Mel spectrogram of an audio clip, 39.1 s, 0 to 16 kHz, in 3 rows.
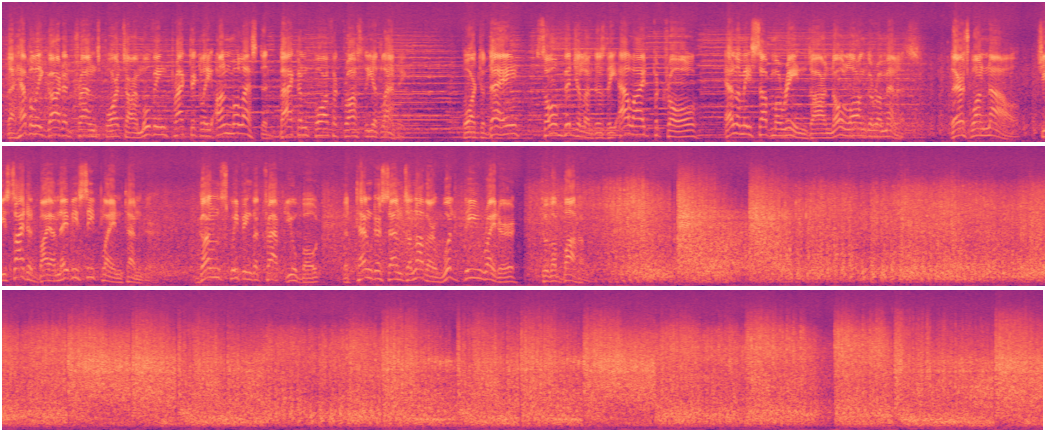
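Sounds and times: shells bursting: 0.0s - 39.0s
deck guns firing: 0.2s - 39.0s.

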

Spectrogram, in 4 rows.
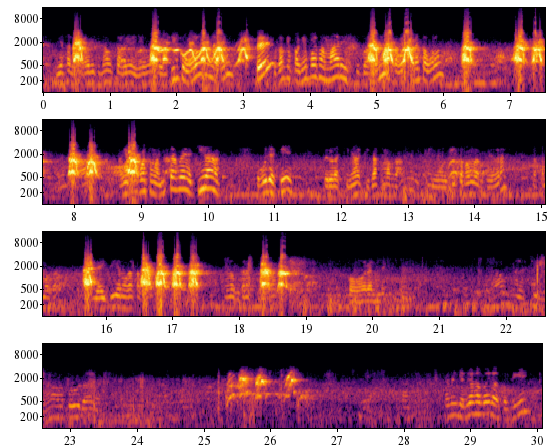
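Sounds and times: dog barking: 0.4s - 0.8s, 1.4s - 3.3s, 4.8s - 9.5s, 13.6s - 14.4s, 15.6s - 15.9s, 16.5s - 17.6s, 18.3s - 19.2s, 25.3s - 26.8s.

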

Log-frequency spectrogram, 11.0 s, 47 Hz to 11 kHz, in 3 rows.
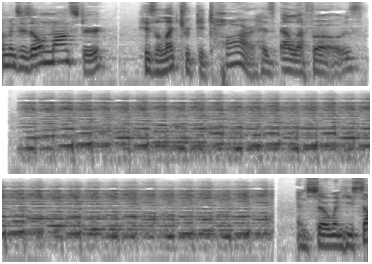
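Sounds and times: wobbling electric guitar notes: 3.9s - 10.1s.

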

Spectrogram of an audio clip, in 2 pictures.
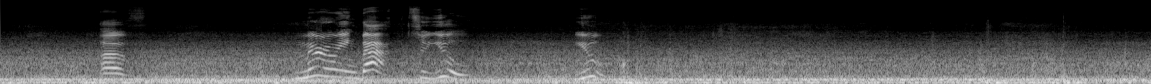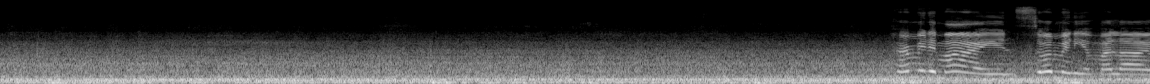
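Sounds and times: car engine and road noise: 0.0s - 23.0s.

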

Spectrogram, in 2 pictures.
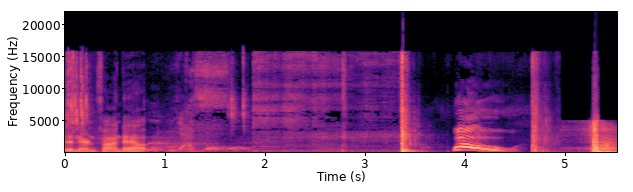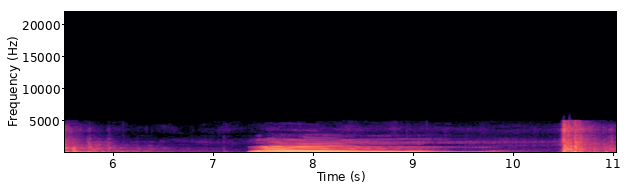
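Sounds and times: firework bang: 3.3s - 3.6s, 4.6s - 6.5s, 10.5s - 11.0s.

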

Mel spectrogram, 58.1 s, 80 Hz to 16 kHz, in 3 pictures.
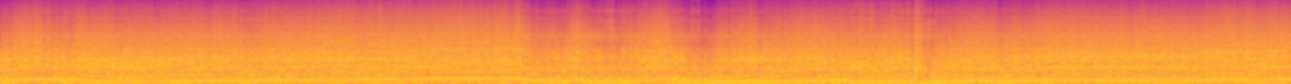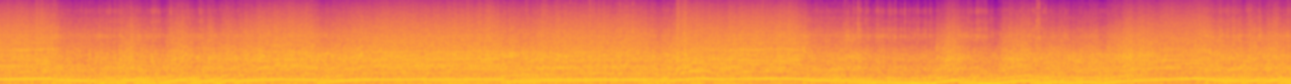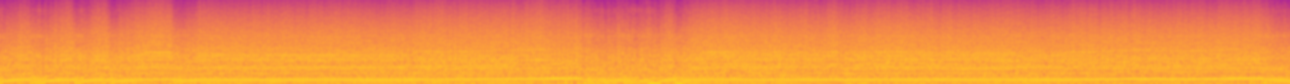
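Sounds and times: racing car engine revving: 0.0s - 58.0s.

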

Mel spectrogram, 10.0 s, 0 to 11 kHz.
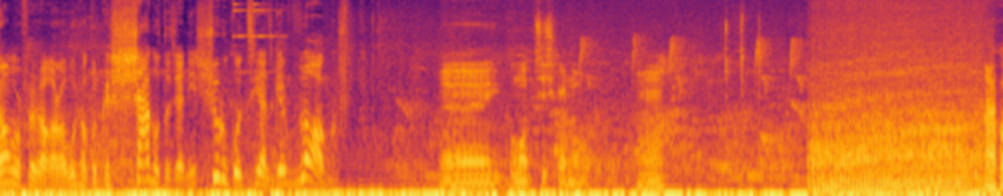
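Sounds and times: bird chirps: 2.2s - 4.4s, 5.4s - 9.2s
motorcycle engine running: 8.1s - 10.0s.

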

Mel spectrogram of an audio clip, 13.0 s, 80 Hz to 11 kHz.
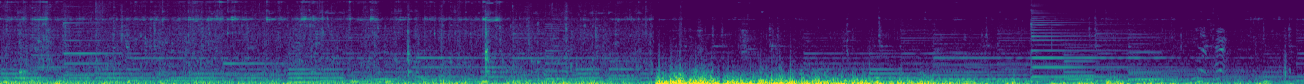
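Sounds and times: background music: 0.0s - 13.0s
horse hoofbeats: 0.0s - 13.0s.

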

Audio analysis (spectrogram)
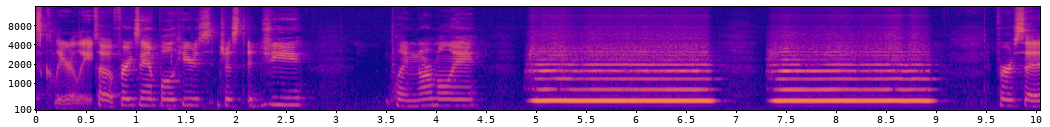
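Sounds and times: flute playing long note: 4.9s - 9.1s.

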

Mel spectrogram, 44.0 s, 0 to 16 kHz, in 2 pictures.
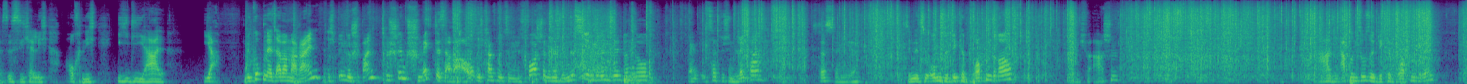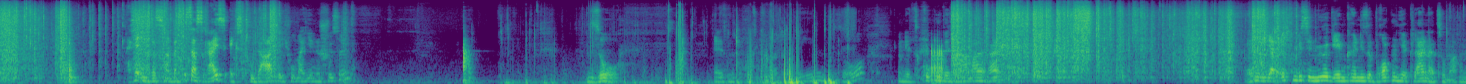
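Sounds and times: plastic bag crinkling: 4.8s - 26.4s, 29.5s - 34.1s, 36.2s - 41.9s
dry cereal rustling in bag: 4.9s - 26.4s, 36.3s - 41.9s.

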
